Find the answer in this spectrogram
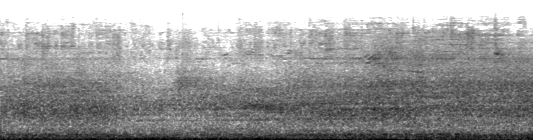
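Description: Steady low road and engine rumble inside a moving BMW saloon's cabin.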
